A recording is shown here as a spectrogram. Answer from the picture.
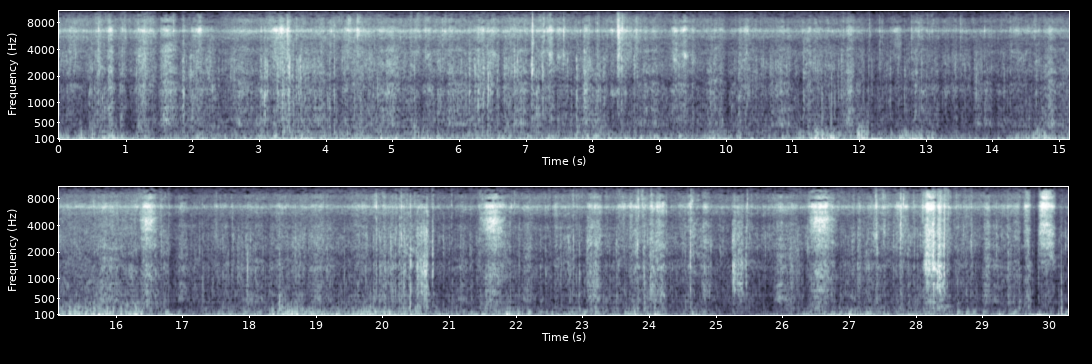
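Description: Wind buffeting the microphone of a bike-mounted or rider-worn action camera during a fast mountain-bike descent, with a heavy rumble from the tyres rolling over dirt and rock. Frequent sharp knocks and rattles come from the bike as it hits bumps.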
